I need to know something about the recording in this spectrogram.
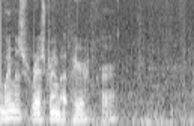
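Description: A man speaks briefly nearby.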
